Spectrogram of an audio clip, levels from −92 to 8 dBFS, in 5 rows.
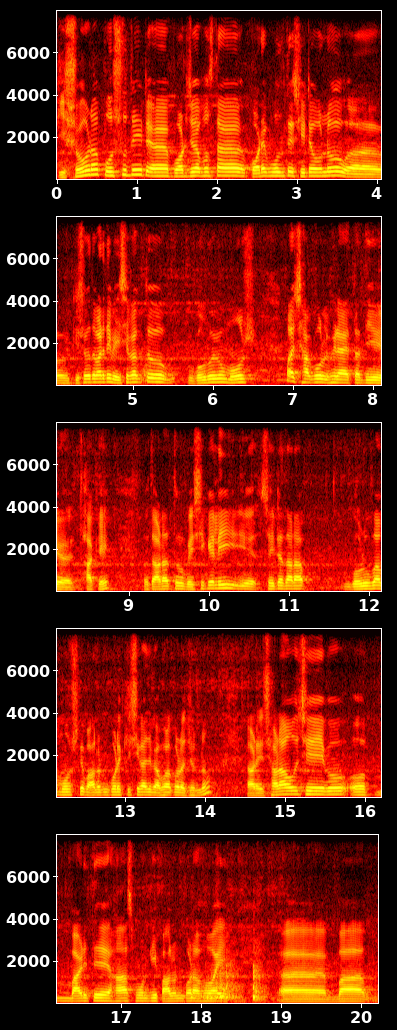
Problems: constant background noise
